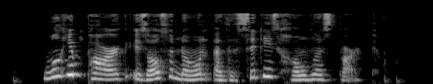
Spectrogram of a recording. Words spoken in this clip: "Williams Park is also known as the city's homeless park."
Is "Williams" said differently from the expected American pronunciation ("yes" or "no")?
yes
